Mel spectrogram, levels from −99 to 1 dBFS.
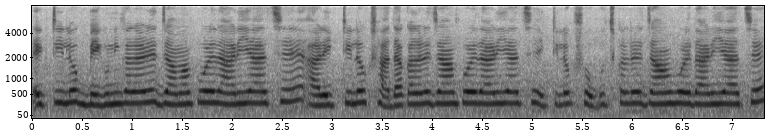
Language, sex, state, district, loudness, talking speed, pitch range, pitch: Bengali, female, West Bengal, Dakshin Dinajpur, -14 LUFS, 240 wpm, 265-290 Hz, 275 Hz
